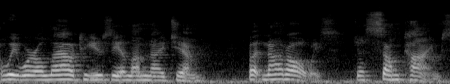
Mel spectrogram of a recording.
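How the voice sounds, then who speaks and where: A woman speaks at a moderate pace. Room echo is audible around her voice. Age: 70s. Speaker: panelist, former college athlete. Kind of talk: panel discussion.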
